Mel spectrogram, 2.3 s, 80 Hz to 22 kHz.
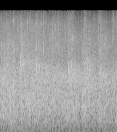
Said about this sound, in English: By the way, we have 71 people volunteering for VBS. Yeah. Can I get applause for that? Yeah.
